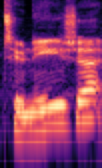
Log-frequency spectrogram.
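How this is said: It is said with an American pronunciation. "how they say it in America"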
